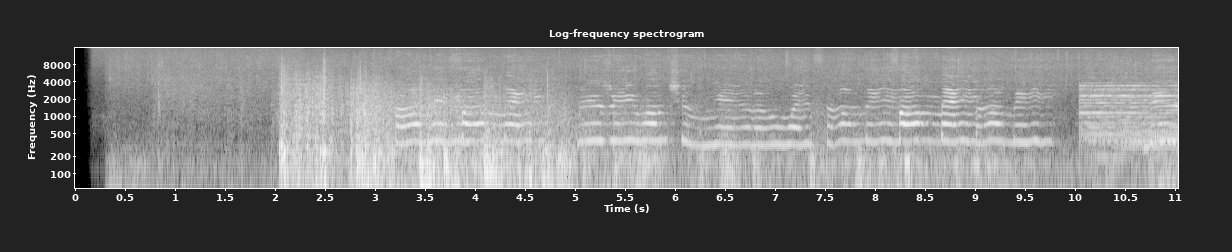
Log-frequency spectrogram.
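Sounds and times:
steady rain: 0.2 - 11.0
thunderclap rumbling: 0.3 - 11.0.

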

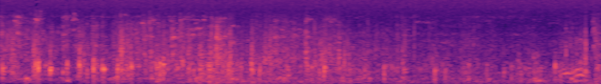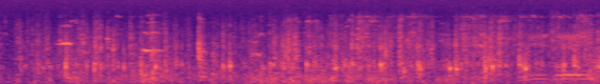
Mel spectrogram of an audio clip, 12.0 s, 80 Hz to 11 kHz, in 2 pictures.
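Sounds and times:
horse hooves on dirt road: 0.0 - 12.0.

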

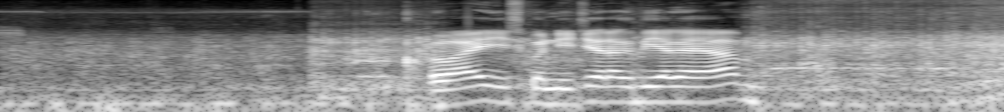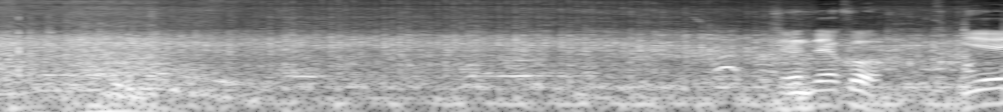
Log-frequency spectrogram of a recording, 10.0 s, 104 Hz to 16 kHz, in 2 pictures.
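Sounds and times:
heavy machinery engine idling: 0.0 - 10.0.

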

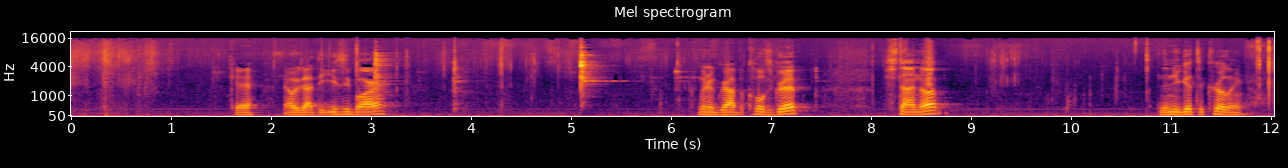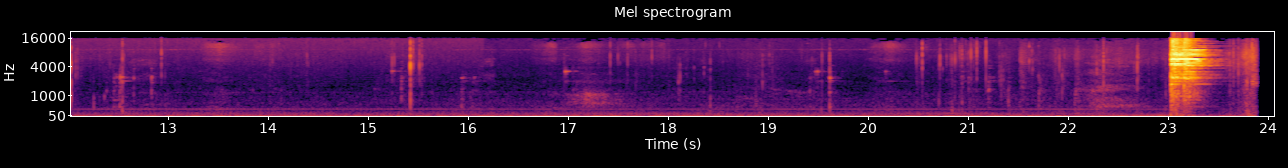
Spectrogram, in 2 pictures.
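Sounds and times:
low hum: 0.0 - 23.8
metallic clatter: 23.1 - 23.8.

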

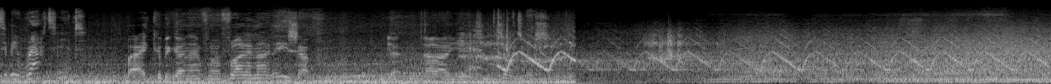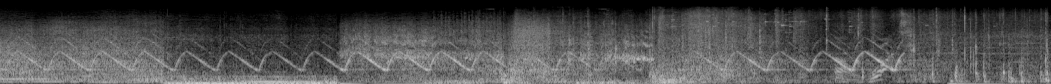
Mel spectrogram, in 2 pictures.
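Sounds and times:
car engine rumble: 0.0 - 18.9
police siren wailing: 4.6 - 19.9.

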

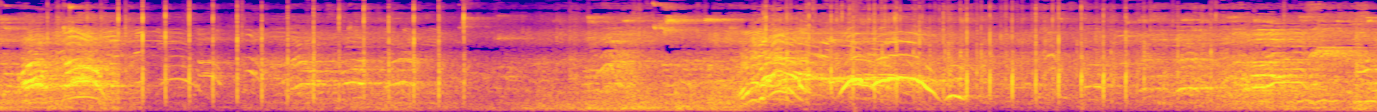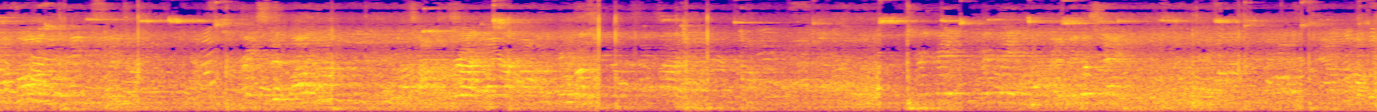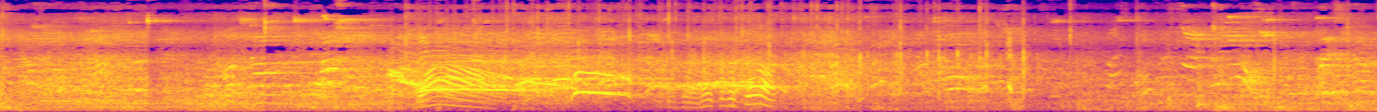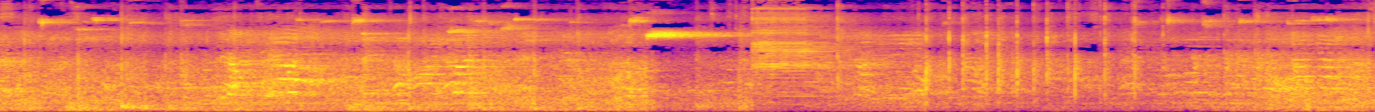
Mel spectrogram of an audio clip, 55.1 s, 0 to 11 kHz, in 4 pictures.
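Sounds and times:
spectator chatter: 0.0 - 55.0
sneaker squeaks: 4.4 - 7.4, 12.2 - 16.5, 17.8 - 31.4, 37.6 - 50.0, 52.6 - 55.0
basketball bouncing: 41.5 - 43.3
referee's whistle: 47.6 - 49.7.

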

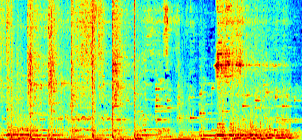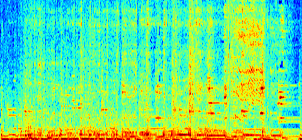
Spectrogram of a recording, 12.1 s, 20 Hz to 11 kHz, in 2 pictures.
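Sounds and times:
drums: 0.0 - 12.0
tuned mallet percussion: 0.0 - 12.0.

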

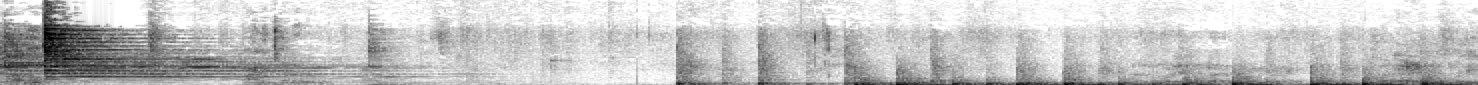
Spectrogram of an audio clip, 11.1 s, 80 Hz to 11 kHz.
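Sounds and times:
metal bell ringing: 0.0 - 4.5.

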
